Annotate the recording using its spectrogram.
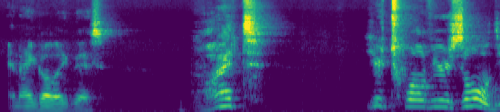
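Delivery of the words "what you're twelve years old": shocked, much higher pitch, slower; overreacting dad. Dad overreacting to daughter wanting coffee, shocked and high. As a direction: make a big deal of it, way up high. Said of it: "And I gave it energy".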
